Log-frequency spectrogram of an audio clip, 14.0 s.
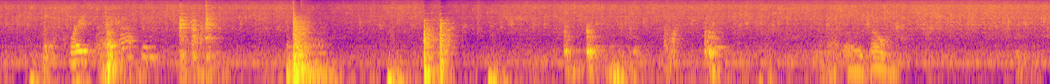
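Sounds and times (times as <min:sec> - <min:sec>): fish frying in hot oil: 0:00.0 - 0:14.0
kitchen knocks and clatters: 0:00.5 - 0:01.8, 0:02.4 - 0:03.0, 0:03.8 - 0:04.5, 0:05.2 - 0:06.7, 0:07.5 - 0:09.8.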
